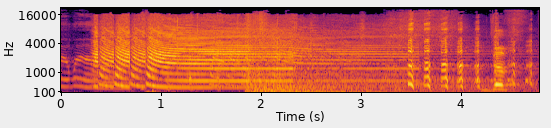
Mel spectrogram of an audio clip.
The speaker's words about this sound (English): Hold up, let me get some air horns.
